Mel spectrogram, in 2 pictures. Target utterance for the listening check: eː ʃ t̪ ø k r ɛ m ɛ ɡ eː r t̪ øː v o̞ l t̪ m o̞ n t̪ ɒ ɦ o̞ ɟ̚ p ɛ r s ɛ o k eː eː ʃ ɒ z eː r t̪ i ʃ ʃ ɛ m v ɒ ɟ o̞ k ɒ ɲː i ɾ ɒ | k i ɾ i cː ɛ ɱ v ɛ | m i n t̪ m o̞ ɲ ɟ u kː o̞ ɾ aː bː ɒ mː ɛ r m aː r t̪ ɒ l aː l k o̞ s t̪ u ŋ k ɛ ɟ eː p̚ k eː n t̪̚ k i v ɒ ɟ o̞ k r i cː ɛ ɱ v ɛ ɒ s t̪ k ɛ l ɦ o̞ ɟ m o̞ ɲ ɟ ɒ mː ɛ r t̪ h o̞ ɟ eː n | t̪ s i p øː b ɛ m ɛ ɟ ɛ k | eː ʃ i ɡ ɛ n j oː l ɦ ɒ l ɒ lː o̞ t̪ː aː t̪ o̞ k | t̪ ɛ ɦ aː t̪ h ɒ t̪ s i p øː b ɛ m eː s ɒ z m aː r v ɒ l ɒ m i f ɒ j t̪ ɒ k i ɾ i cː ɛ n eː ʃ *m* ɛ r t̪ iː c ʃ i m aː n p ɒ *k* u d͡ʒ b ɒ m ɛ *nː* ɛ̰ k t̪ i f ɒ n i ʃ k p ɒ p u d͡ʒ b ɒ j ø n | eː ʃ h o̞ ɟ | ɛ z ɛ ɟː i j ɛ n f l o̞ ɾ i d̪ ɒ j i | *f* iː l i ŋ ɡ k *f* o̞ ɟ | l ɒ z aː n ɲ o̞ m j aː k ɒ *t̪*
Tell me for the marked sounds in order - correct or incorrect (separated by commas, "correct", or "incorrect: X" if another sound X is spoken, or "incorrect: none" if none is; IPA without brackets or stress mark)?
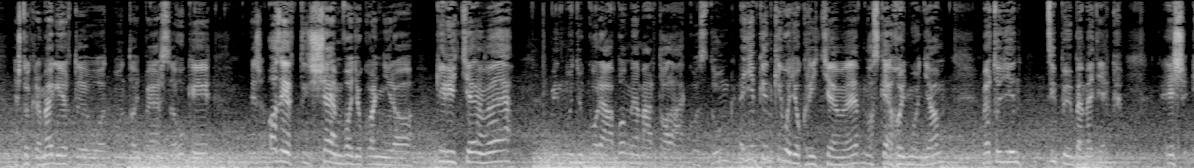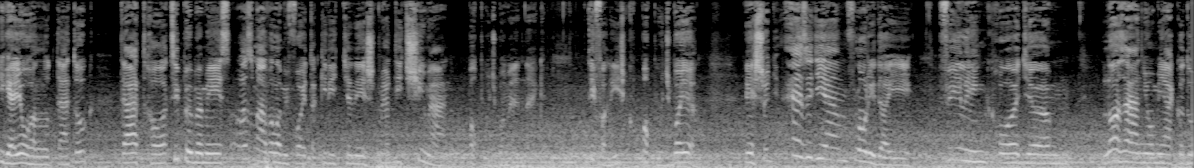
correct, incorrect: p, correct, correct, incorrect: h, incorrect: d̪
